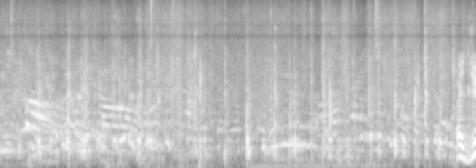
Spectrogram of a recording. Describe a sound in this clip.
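Peanut shells click and rattle against trays.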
